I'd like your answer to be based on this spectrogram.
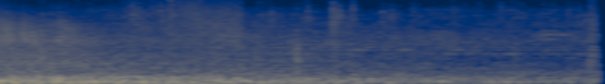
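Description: A Confringo spell blasts a barricade in Hogwarts Legacy, a loud, low rumbling explosion that lingers with debris noise and slowly decays across the clip.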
